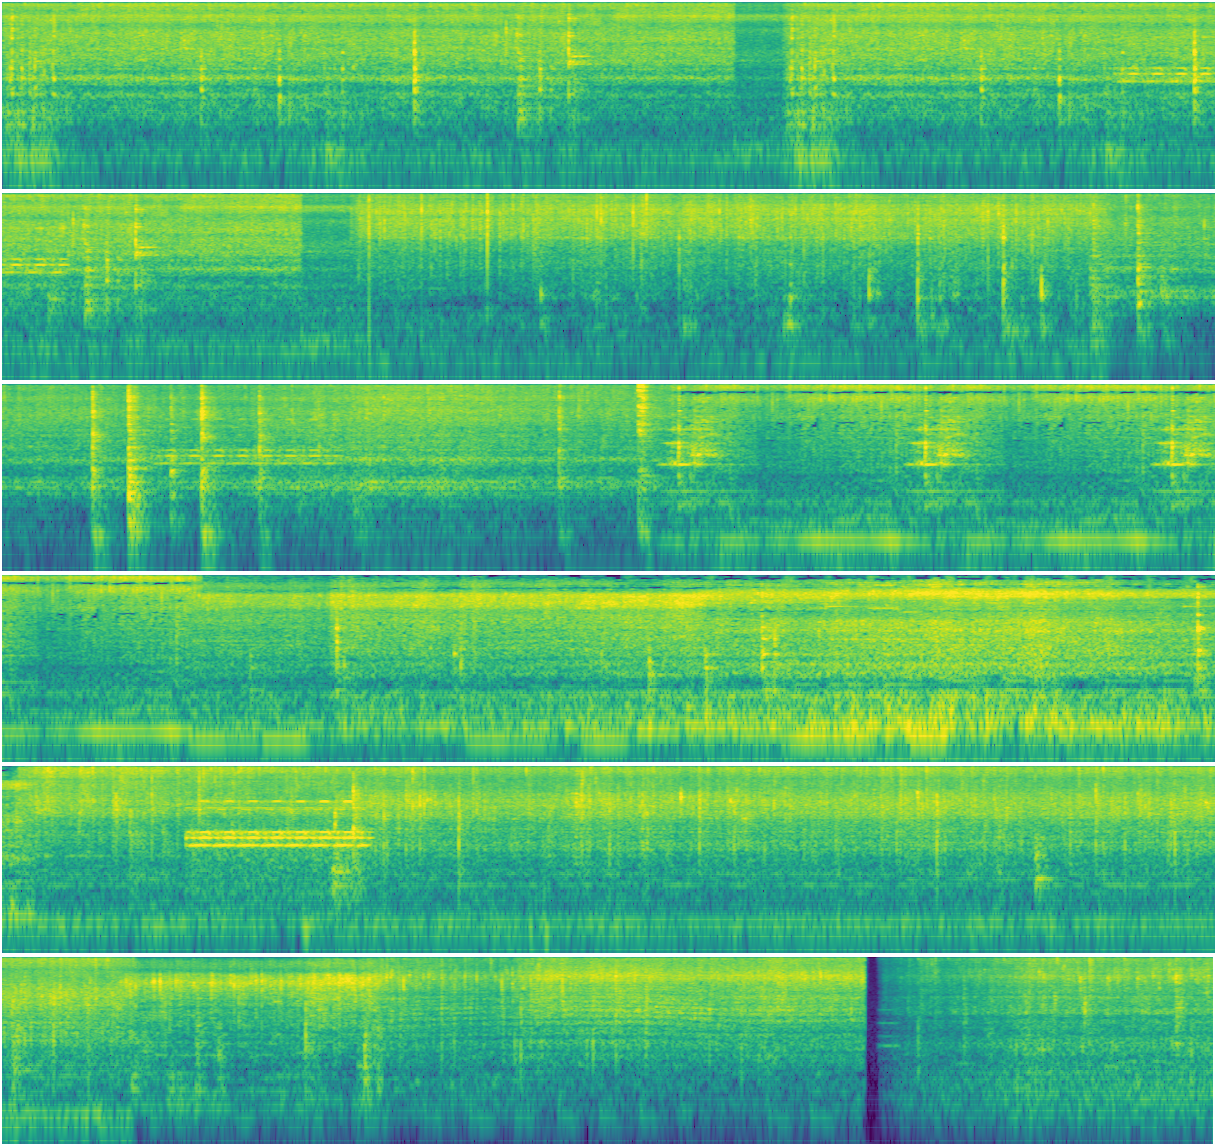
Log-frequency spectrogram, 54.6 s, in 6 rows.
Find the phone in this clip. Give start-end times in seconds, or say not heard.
8.3-9.7, 19.3-20.8, 37.8-39.2.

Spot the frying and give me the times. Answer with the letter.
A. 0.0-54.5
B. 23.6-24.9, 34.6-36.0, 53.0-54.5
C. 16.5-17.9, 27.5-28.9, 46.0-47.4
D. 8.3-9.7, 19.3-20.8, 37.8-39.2
A.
